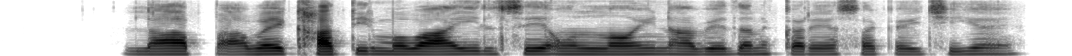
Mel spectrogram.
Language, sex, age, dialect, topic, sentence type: Maithili, male, 18-24, Angika, banking, question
